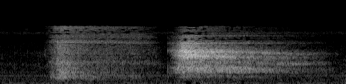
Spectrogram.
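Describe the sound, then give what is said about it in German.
Two long, deep breaths taken during a guided relaxation exercise, airy and breathy with no voice, the second breath louder than the first, each one swelling quickly and then tapering off gradually. “nimm ein paar tiefe Atemzüge bitte.”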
